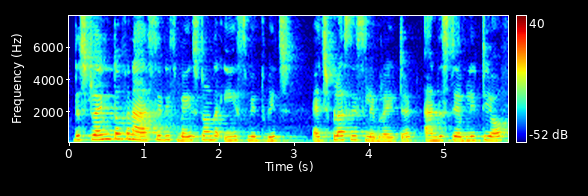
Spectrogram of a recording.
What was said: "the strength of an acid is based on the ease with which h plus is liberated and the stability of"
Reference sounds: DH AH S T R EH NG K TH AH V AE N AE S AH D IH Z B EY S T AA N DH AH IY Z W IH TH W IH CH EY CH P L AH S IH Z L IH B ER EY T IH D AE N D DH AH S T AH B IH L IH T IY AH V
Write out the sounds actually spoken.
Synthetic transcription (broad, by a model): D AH S T R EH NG K T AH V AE N AE S AH D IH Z B EY S T AA N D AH IY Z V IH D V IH CH EY CH P L AH S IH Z L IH B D EY T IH D AE N D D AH S T AH B IH L IH T IY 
